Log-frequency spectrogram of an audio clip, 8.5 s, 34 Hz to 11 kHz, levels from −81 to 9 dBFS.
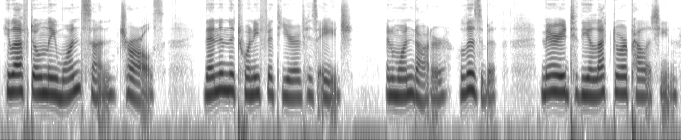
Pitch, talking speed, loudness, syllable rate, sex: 220 Hz, 170 wpm, -18 LUFS, 5.8 syllables/s, female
